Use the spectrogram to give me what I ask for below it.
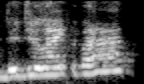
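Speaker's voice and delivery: usual speaking voice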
